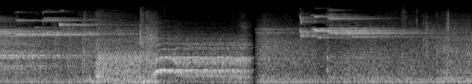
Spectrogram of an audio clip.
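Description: Basketball game in a gym: a ball bouncing and sneakers squeaking on the hardwood court, echoing in the large hall, with a steady squeal lasting about a second near the middle.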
